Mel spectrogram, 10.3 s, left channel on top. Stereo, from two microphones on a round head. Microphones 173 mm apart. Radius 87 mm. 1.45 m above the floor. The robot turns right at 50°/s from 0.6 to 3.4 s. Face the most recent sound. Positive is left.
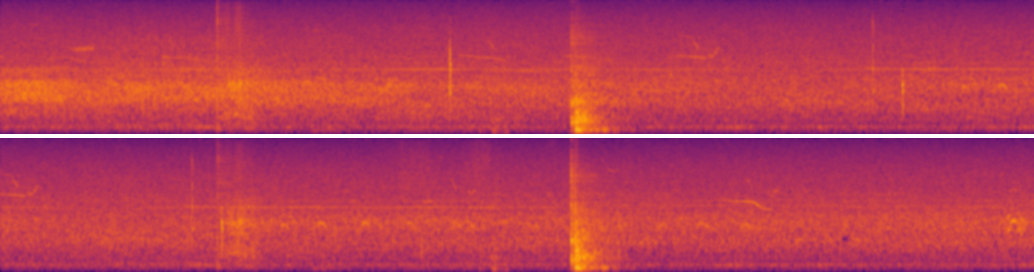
turn(degrees=-35)  # may be behind; listen again after turning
